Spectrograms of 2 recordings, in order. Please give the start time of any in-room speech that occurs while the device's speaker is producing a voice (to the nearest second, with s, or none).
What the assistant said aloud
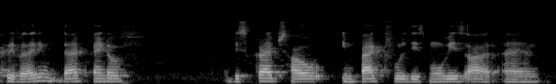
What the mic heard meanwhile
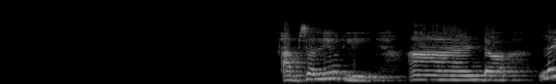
3 s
